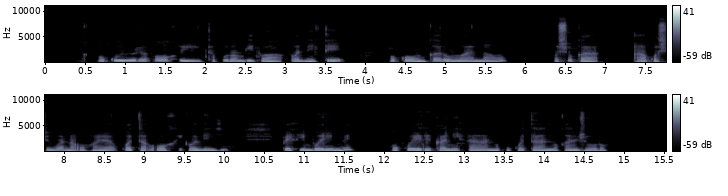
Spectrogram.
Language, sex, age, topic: Oshiwambo, female, 36-49, agriculture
